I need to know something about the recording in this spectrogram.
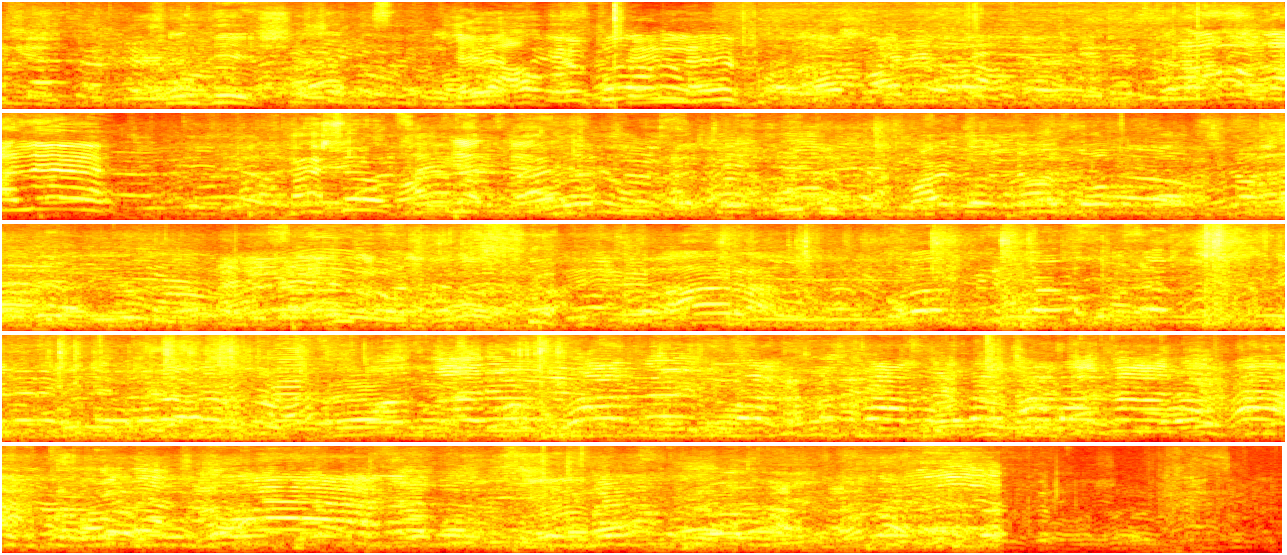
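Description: A crowd of men chants and cheers loudly outdoors.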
